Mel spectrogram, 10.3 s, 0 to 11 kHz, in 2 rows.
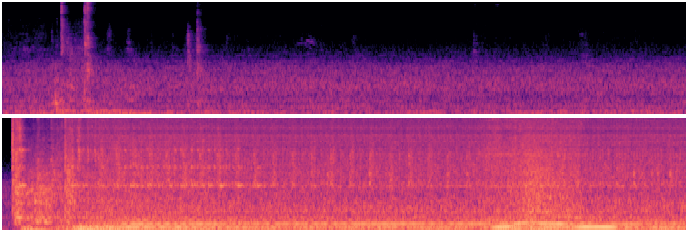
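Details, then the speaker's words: Rover P4 after replacing 60-year-old Bakelite acorn plug caps with P6 rubber boots pushed on tight: quiet, then quick crank catches and settles to an even, steady idle with no misfire; normal start and idle, much smoother. "I can already hear from the exhaust note that's smooth can't deny that sounds so much nicer"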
